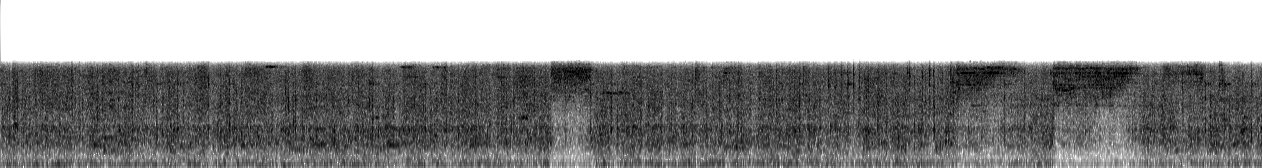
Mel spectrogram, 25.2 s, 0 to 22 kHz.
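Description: Freight train's covered hopper cars rolling past, steel wheels clattering over the rail. High wheel squeals come in briefly about 11 seconds in and again around 20 seconds in.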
